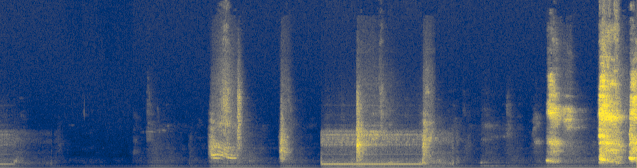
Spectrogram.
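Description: An outgoing phone call to a man who does not pick up rings once: a steady, moderately loud ringback tone lasting about two seconds, surrounded by coughs, throat noises and a constant low hum.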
